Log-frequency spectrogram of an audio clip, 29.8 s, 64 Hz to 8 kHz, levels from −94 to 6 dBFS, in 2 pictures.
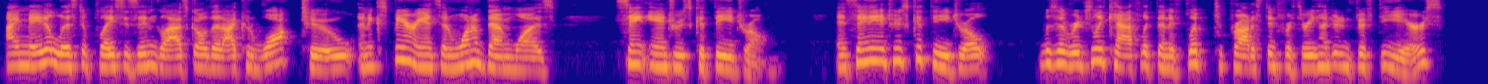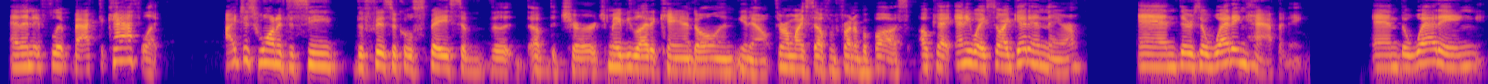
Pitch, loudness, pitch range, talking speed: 175 Hz, -19 LUFS, 160-195 Hz, 175 wpm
